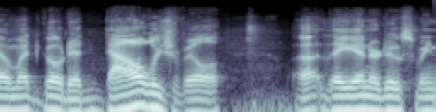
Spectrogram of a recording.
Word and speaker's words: Dolgeville: Here in Utica, they call it Dodgeville, and I keep trying to remind people it's Dolgeville. Yeah. Well, there's an L in there.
